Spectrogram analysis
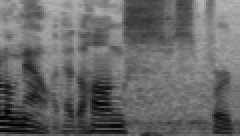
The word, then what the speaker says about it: Hang: This is a new kind of steel drum called Halo, and it's based on a drum that came out of Switzerland 10 years ago called Hong, spelled like hang.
